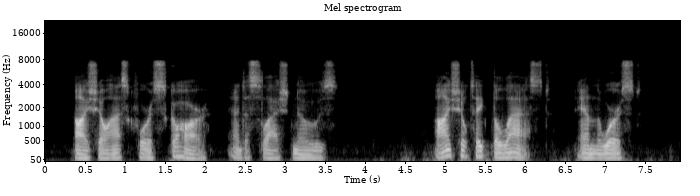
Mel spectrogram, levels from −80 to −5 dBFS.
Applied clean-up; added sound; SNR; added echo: none; none; none; none.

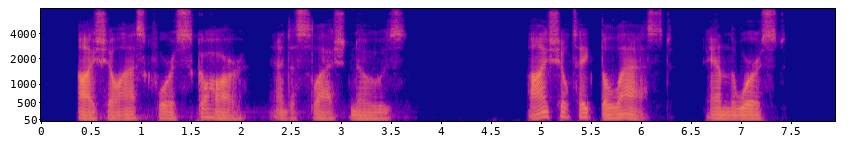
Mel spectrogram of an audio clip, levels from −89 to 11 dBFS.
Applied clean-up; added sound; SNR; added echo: neural mask model DeepFilterNet 3.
